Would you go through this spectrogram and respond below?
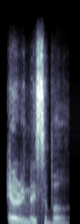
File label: "irremissible", Indian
